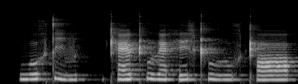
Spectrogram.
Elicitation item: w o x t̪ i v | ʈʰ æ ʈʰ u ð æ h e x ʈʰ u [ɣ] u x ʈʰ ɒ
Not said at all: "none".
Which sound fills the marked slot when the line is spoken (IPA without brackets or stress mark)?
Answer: ɣ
